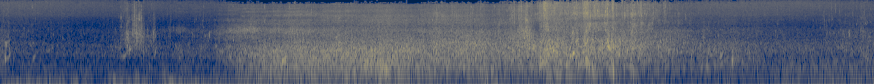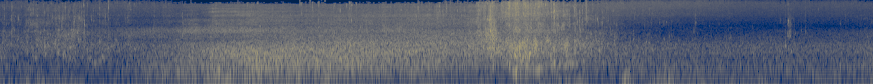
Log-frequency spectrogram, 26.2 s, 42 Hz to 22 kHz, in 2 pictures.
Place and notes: La Tranche-sur-Mer, France - The sea
Recording of the sea into a rocks breakwater.
23 May 2018, 16:00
